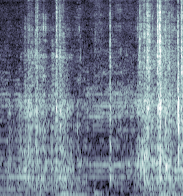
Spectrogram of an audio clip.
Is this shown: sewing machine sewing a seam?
yes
